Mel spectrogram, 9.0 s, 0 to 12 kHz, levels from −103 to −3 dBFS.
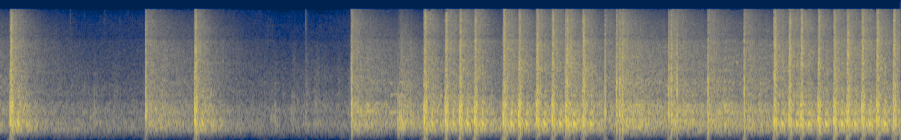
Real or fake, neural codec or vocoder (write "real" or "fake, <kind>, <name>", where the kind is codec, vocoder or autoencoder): real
